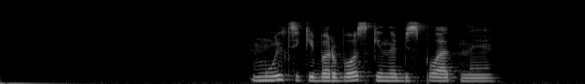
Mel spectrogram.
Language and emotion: Russian, neutral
